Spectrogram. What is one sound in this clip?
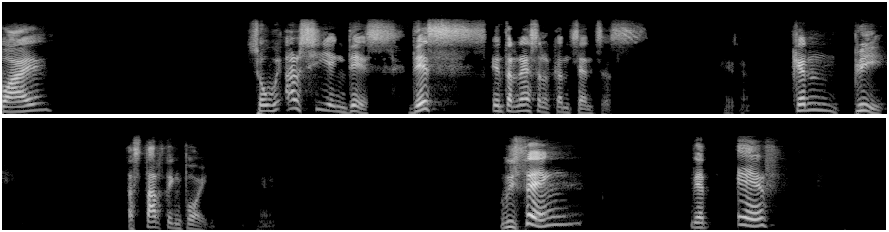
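An older man speaks calmly through a microphone, in short phrases with pauses.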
